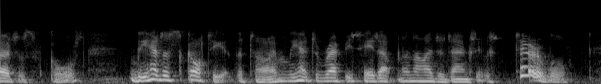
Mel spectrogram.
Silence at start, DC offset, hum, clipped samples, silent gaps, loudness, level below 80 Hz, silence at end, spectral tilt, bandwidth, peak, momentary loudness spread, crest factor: 0 s; under 0.1%; none; under 0.1%; none; -24 LUFS; -56 dBFS; 0.3 s; -10 dB/octave; 5.4 kHz; -8 dBFS; 11 LU; 16 dB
